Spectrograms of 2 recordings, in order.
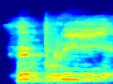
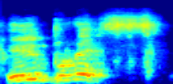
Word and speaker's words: hubris: Hubri is pronounced hubris.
